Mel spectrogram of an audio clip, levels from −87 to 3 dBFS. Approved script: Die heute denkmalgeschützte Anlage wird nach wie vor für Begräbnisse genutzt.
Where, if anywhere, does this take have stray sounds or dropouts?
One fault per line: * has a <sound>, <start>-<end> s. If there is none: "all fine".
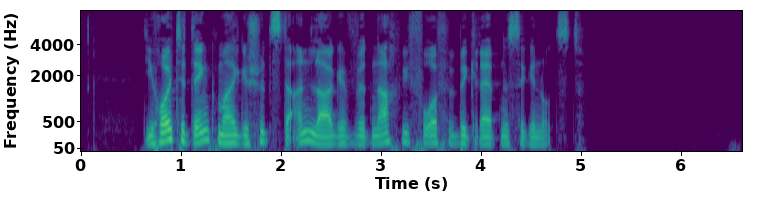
all fine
